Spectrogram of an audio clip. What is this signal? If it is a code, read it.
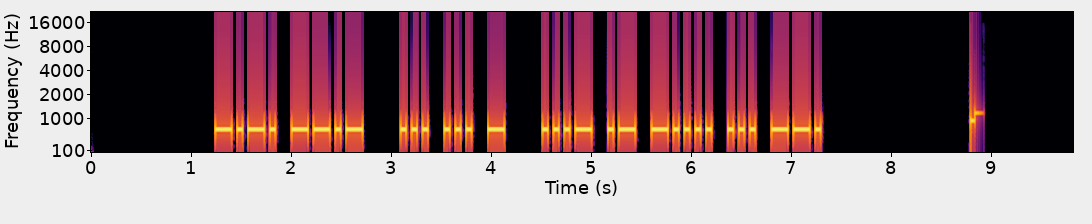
Morse code, heard as a keyed tone, about 22 wpm, 700 Hz. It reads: CQ SST VA6SG
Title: K1USN SST QSO Practice - 22wpm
